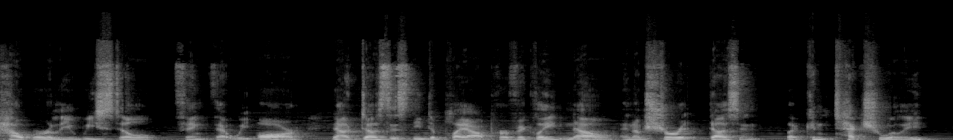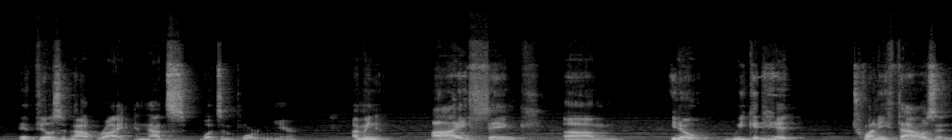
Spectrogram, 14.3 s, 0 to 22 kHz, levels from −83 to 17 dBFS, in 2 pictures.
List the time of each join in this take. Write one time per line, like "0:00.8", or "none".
0:09.6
